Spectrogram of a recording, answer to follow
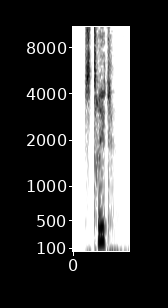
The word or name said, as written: strit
